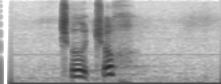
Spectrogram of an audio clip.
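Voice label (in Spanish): "liso", Tz'utujil, female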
